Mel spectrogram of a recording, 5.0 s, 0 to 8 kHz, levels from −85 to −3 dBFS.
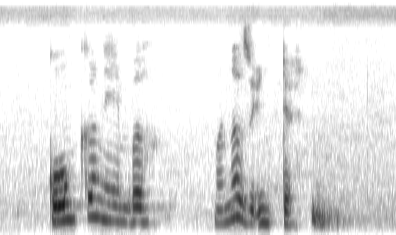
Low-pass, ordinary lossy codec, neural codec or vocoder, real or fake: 7.2 kHz; MP3, 48 kbps; vocoder, 22.05 kHz, 80 mel bands, Vocos; fake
